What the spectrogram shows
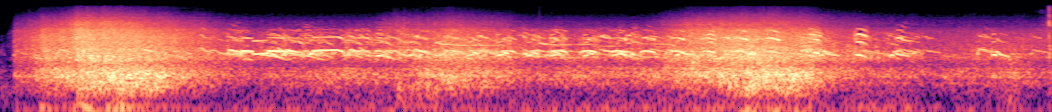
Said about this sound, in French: C'est le cri des goélands. Alors, c'est bien des goélands là, je me suis pas trompé.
